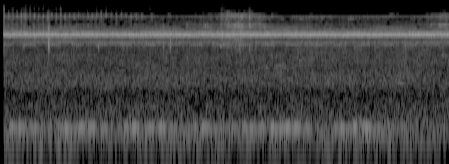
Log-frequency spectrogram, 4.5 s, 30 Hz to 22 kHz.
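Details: Bell crickets singing at night in Higashi-Shirahige Park, Sumida, Tokyo, on September 3, 2022, from 6 pm, recorded on an iPhone SE smartphone: a steady, high ringing insect tone over a heavy low urban rumble.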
